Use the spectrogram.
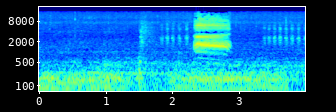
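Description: A raven gives one loud, harsh caw, its rasp trailing off into faint echoing repeats, set against a steady low rumble with no one speaking.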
